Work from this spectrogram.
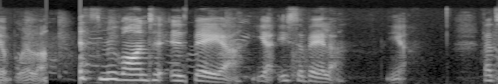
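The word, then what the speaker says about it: Isabela: Let's move on to Isabella. Yeah, Isabella. Yeah. That's how you say her name. Isabella, basically the golden child of the movie.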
